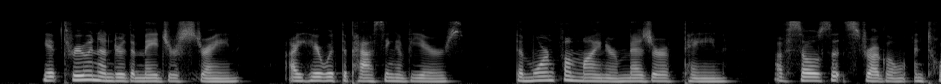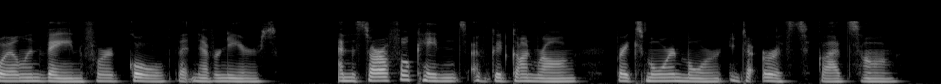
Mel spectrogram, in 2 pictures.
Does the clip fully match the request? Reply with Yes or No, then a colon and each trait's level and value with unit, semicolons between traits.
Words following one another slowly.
No: average, 160 wpm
